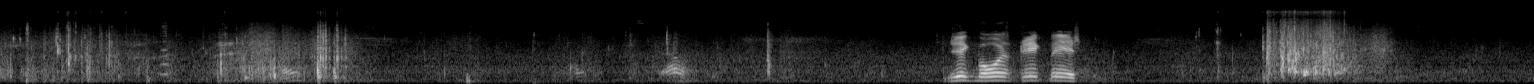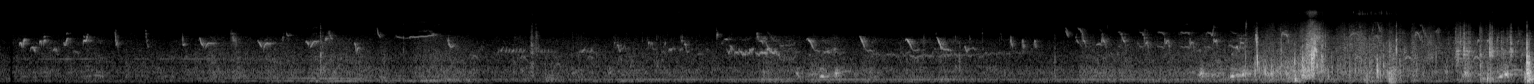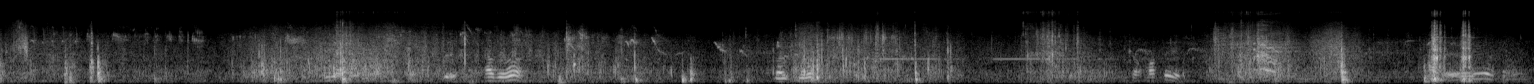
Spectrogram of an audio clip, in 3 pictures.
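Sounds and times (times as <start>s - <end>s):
birds chirping: 0.0s - 12.6s, 14.6s - 46.0s.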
